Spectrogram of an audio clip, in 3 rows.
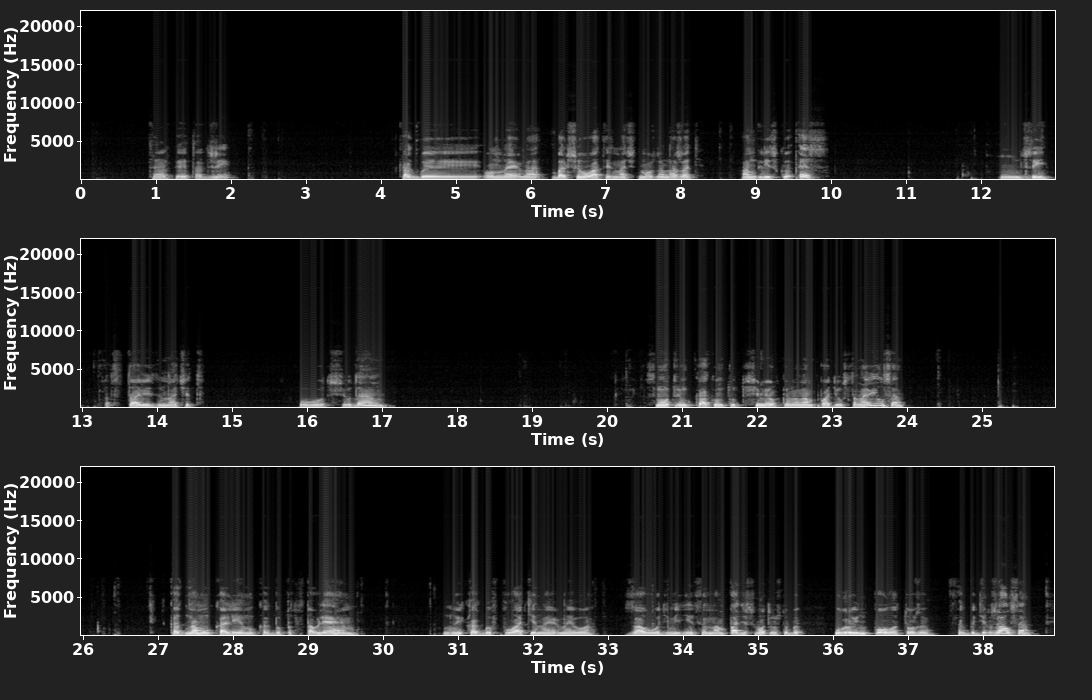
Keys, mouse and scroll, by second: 0.9 g, 2.7-4.7 middle drag, 6.1 s, 8.6 click, 11.6 g, 12.7 click, 13.4-19.0 middle drag, 19.5-20.3 middle drag, 23.6 r, 24.6 click, 25.3 g, 26.2 click, 26.6-29.0 middle drag, 29.7 scroll up 1, 29.9-30.7 middle drag, 31.6 g.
